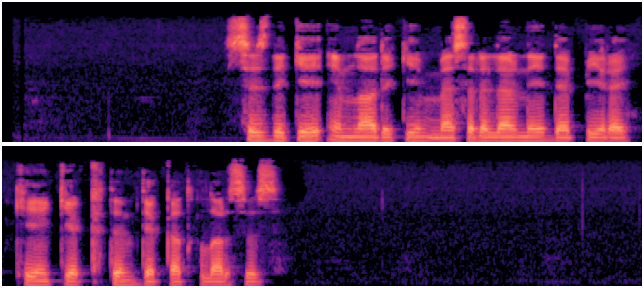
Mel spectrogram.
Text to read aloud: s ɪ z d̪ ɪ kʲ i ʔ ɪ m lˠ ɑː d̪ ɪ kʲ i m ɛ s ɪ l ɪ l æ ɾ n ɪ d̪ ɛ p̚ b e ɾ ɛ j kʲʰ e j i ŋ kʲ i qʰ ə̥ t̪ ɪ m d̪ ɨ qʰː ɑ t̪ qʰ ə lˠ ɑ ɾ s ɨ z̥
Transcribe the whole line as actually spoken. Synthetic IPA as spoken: s ɪ z d̪ ɪ kʲ i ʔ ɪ m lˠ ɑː d̪ ɪ kʲ i m ɛ s ɪ l ɪ l æ ɾ n ɪ d̪ ɛ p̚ b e ɾ ɛ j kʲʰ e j i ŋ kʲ i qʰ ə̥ t̪ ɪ m d̪ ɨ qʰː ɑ t̪ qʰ ə lˠ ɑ ɾ s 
